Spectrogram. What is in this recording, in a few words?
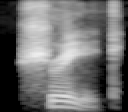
"shriek", American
